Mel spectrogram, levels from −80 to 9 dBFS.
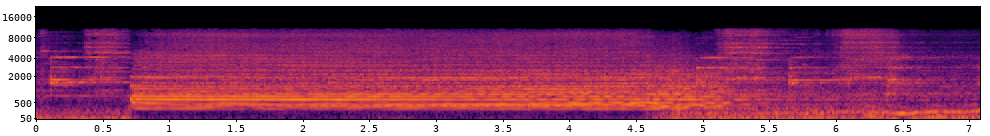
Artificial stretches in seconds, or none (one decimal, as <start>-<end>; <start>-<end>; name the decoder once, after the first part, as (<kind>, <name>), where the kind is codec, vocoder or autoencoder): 6.0-7.1 (codec, SNAC)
